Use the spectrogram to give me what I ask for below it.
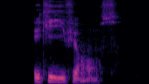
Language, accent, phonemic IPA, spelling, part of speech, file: French, France, /e.ki.di.fe.ʁɑ̃s/, équidifférence, noun, LL-Q150 (fra)-équidifférence.wav
- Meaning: equidifference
